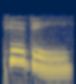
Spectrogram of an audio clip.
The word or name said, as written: pity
